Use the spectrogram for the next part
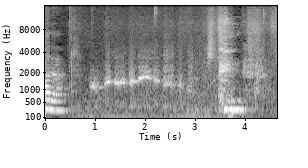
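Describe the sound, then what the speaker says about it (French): A person whistles a wavering, rising tone for a couple of seconds, with voices talking before and after and a short chuckle-like sound near the end. "Il siffle."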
